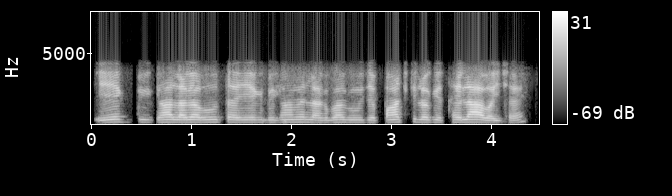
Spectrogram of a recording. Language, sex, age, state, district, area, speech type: Maithili, male, 18-30, Bihar, Purnia, rural, conversation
